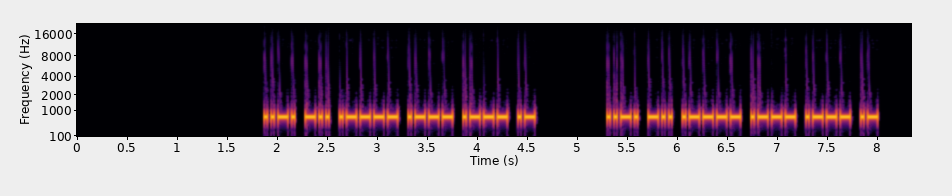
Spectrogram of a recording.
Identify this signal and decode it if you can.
Morse code, heard as a keyed tone, about 36 wpm, 700 Hz. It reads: FD1JJA FD1JJA
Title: DXCC-100 Call Signs - 6 Characters - Repeated 3x - 35wpm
